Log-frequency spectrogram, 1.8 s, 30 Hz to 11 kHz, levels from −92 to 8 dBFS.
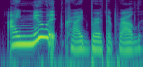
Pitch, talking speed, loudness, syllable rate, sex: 200 Hz, 200 wpm, -16 LUFS, 5.0 syllables/s, female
